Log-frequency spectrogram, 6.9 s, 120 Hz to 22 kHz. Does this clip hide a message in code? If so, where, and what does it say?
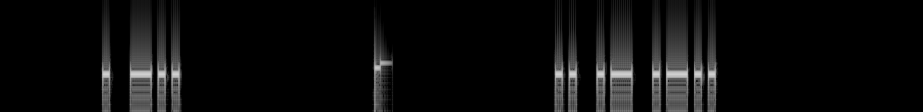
Yes: Morse code from 0.8 to 5.4 s, heard as a keyed tone, about 20 wpm, 700 Hz. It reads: ED IAL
